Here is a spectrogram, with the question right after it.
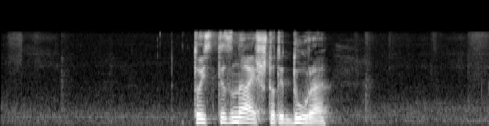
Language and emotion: Russian, angry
